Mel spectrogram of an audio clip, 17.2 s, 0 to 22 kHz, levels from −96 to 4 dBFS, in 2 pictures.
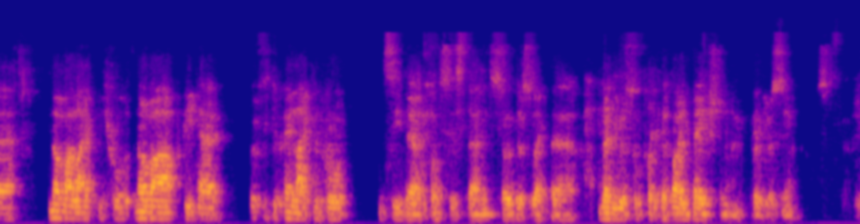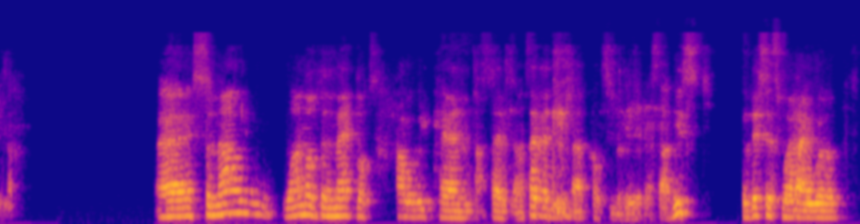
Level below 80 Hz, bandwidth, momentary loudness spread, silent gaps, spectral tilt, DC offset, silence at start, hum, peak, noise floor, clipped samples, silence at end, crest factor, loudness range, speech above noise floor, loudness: -68 dBFS; 12 kHz; 14 LU; none; -7.5 dB/octave; under 0.1%; 0 s; none; -4 dBFS; -89 dBFS; under 0.1%; 0.2 s; 18 dB; 5 LU; 68 dB; -21 LUFS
